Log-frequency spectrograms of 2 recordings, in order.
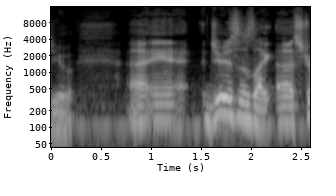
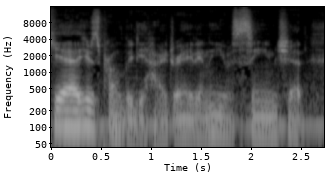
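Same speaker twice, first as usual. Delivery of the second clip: hushed, soft half-whispered aside; 8 semitones lower, 7 dB quieter than usual. Voicing townsfolk who dismiss a player's warning: half-whispering. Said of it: "you hear this whispering".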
